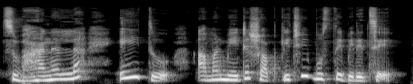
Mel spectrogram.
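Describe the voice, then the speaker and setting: A woman voicing a gentle, caring mother who patiently teaches morals in a children's cartoon. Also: mid-range voice, very animated, moderate pace, noisy background, close to an everyday voice.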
